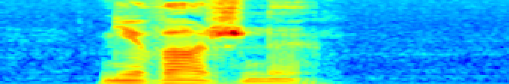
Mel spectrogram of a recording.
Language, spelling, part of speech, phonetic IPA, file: Polish, nieważny, adjective, [ɲɛˈvaʒnɨ], Pl-nieważny.ogg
